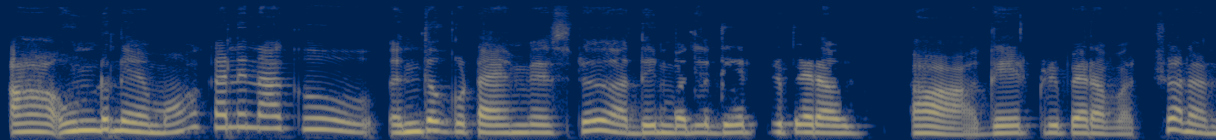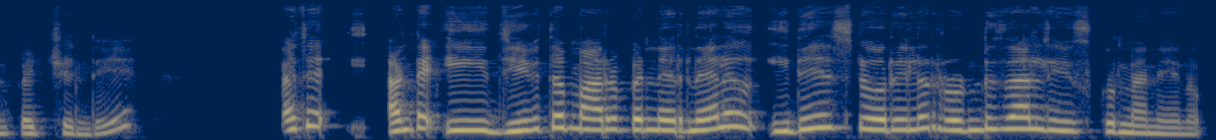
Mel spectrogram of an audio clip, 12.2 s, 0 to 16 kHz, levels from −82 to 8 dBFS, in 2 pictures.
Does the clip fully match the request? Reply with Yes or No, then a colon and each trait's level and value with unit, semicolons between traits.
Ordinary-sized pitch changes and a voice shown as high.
No: wide, 5.9 semitones; high, 230 Hz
